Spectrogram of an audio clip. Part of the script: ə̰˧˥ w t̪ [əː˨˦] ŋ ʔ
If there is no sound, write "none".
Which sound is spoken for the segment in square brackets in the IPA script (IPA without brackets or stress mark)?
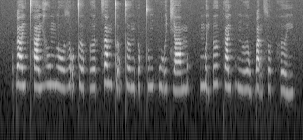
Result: əː˨˦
